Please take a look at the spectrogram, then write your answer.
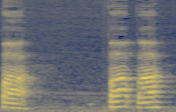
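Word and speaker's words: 爸爸: Chinese के अंदर मैं आपको बता दूं कि बी जो होता है वो पी के तरह प्रोनाउंस किया जाता है, यानी पी बोला जाता है, पे बोला जाता है, यानी ये बी ए मतलब पा, पापा, ठीक है, जिस तरह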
